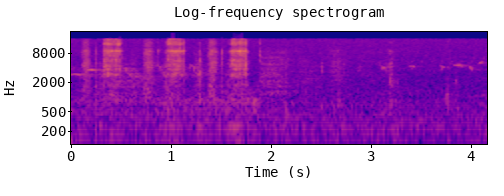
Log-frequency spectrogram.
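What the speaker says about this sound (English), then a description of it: "I'm going to take two 12mm ratchets and remove this." Two 12mm ratchets clicking in quick bursts while shifter parts are removed from a 2018-2020 Subaru STi during a short shifter install, close and crisp, fading to quiet workshop background.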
